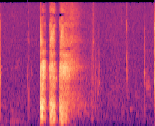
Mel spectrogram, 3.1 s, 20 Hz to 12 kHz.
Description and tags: Clearing throat #2
A person clearing his throat to get someone's attention.
clearing-throat, clear, throat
